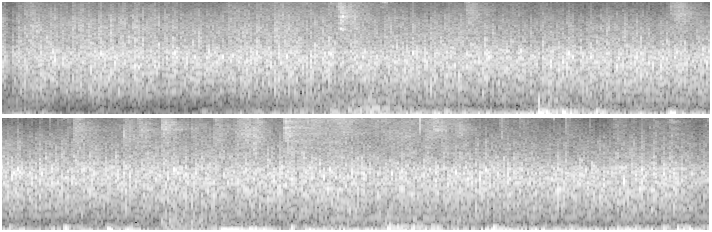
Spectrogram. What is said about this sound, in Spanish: Así que damos nuevamente un aplauso para seguir con Cultura Chopística.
